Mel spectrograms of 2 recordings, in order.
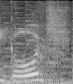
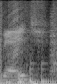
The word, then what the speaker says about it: gauge: People say gorge. I'm pretty sure it's not gorge. I don't know. I don't know if it's like a British thing. I always called it a fuel gauge.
